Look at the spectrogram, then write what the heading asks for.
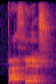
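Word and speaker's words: pathos: bueno se escribe estos pero se pronuncia esos pazos se escribe patos que se producía pazos y logos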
